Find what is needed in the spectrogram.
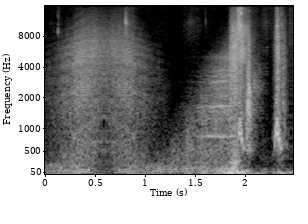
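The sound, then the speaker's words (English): A smooth airy whoosh swells and fades over about a second and a half, then two quick bright swishes snap in near the end, a video transition sound effect used as titles or logos come onto the screen, with no one talking. “Just adding simple swishes and whoosh sounds when the titles or logos come into the screen goes a long way to your videos looking pro.”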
